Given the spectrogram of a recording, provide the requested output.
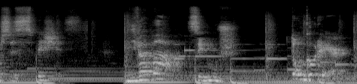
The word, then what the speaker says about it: louche: Today we're going to talk about the word louche, which is a great word to start supplementing your adjectives.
